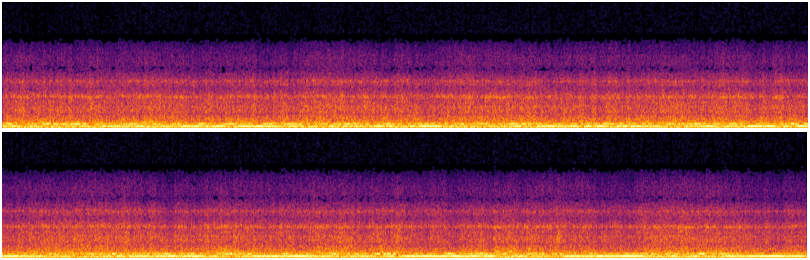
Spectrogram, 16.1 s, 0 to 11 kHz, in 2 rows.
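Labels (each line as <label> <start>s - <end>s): A train passes at a steady speed. 0.0s - 16.1s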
